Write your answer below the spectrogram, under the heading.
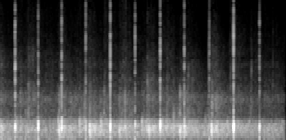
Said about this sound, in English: Let's give all those wonderful singers another applause.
